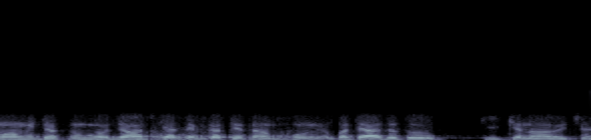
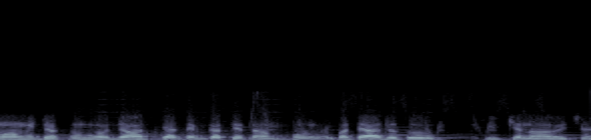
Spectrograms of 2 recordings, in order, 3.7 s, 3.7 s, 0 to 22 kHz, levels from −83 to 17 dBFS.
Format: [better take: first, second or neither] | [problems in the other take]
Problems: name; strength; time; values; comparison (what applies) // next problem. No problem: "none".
first | noise reduction (neural separator model SepFormer DNS4)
